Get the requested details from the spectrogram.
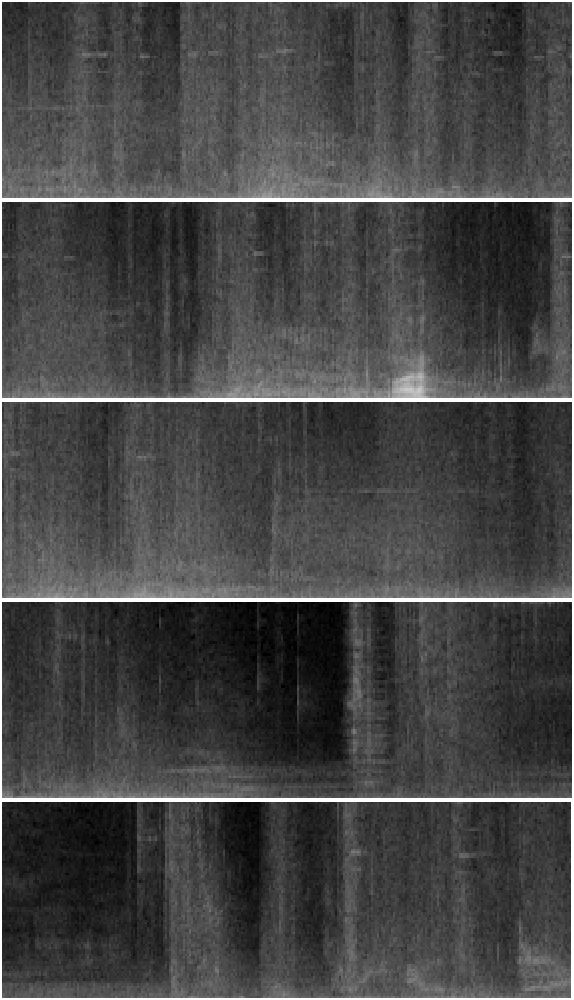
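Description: Spell blasts and weapon hits crackle and boom in a fight.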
